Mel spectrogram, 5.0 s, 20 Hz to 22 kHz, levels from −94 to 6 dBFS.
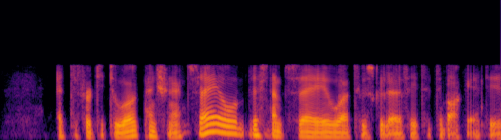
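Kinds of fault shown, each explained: iLBC codec: The speech sounds boxed-in and thin, with nothing above 3.8 kHz, and a plainly audible rough, slightly synthetic grain runs through the whole clip. It comes from iLBC, a narrowband voice codec that codes each frame's excitation on its own rather than building on the frame before. The coarse texture fits the codec's 30 ms frame mode at around 13.33 kbps, which keeps less detail in each frame.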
